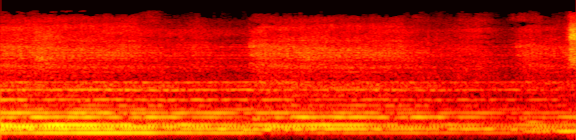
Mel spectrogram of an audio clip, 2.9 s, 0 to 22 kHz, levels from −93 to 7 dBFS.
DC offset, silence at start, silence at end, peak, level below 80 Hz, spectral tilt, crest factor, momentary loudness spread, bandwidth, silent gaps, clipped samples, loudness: under 0.1%; 0 s; 0 s; -6 dBFS; -74 dBFS; -2.5 dB/octave; 18 dB; 11 LU; 16 kHz; none; under 0.1%; -25 LUFS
